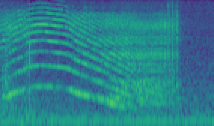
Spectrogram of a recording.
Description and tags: a creaking door recorded with a condenser mic. sounds normalized in ReZound.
